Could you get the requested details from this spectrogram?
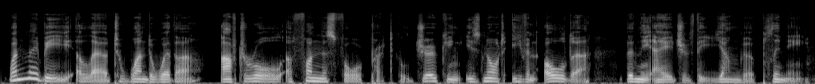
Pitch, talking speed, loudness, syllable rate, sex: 130 Hz, 185 wpm, -22 LUFS, 5.6 syllables/s, male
